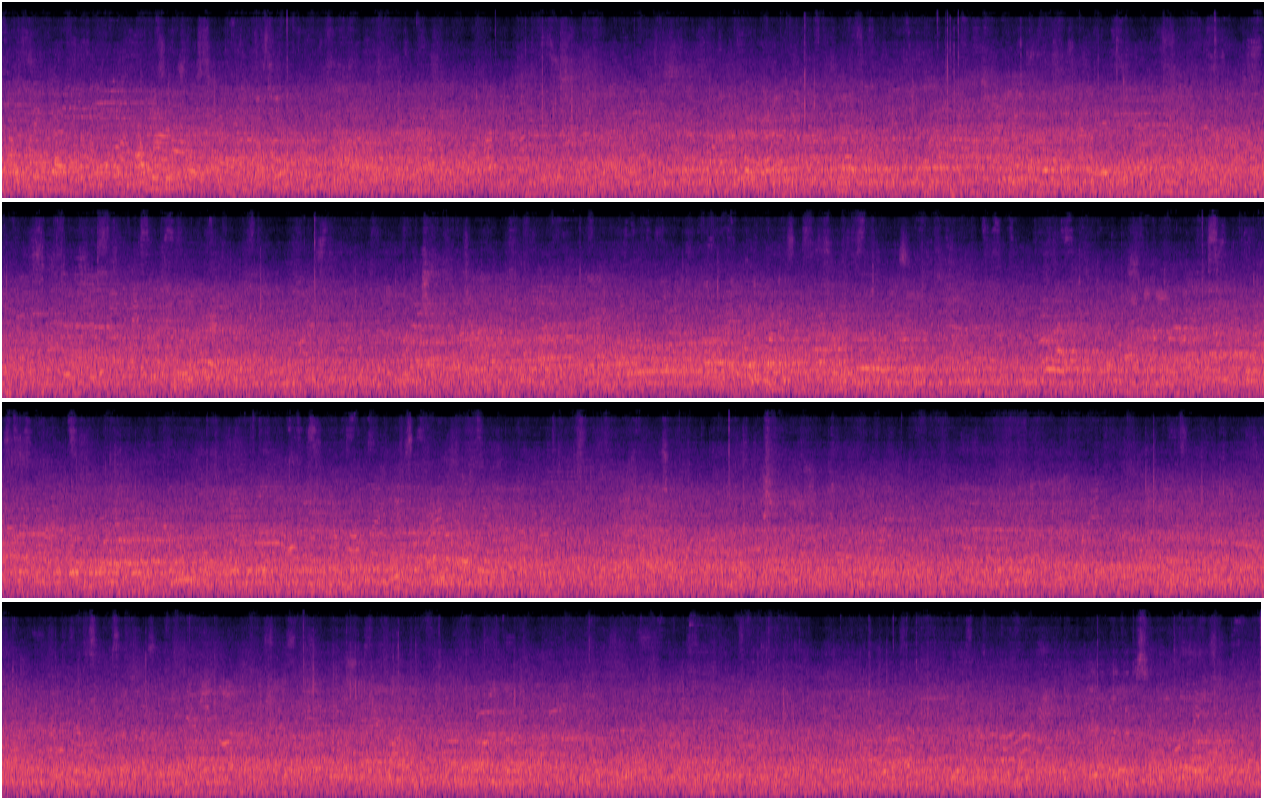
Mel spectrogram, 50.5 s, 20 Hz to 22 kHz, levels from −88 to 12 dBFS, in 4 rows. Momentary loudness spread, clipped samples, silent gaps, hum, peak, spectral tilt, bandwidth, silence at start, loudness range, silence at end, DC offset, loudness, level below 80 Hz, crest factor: 3 LU; under 0.1%; none; none; -8 dBFS; -5 dB/octave; 18.5 kHz; 0 s; 2 LU; 0 s; under 0.1%; -23 LUFS; -48 dBFS; 16 dB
